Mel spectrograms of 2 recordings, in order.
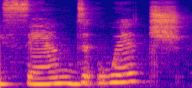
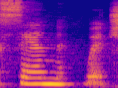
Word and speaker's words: sandwich: sandwich by the way you can say sandwich but usually no one pronounces death it sounds like sin which sandwich meat meat chocolate Chuck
